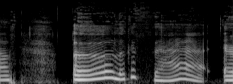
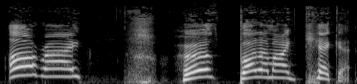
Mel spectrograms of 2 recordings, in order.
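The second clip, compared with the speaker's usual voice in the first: high, loud eager hero; ready for a fight, high and brash; Captain Marvel; 7 semitones higher, 4 dB louder than usual. Acted. Captain Marvel arriving for the fight, loud and eager.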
